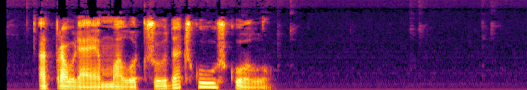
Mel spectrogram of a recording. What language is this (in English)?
Belarusian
